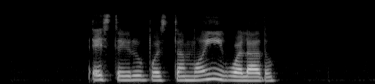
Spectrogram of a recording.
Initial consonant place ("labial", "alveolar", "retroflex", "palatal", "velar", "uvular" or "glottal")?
alveolar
